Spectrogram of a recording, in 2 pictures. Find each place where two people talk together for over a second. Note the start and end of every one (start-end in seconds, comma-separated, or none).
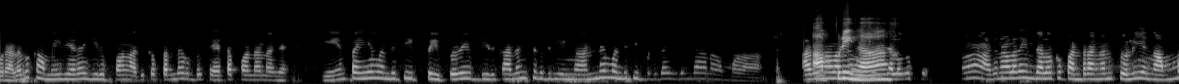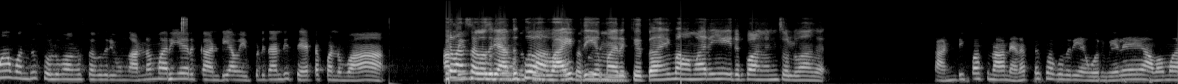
16.3-18.0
